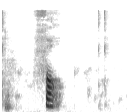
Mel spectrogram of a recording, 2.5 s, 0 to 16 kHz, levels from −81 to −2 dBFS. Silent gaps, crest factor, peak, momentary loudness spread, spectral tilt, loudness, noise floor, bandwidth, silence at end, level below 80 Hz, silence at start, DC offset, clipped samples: none; 24 dB; 0 dBFS; 27 LU; -5.5 dB/octave; -19 LUFS; -65 dBFS; 11.5 kHz; 1.35 s; -70 dBFS; 0.1 s; under 0.1%; under 0.1%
